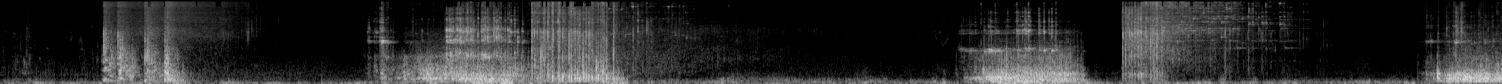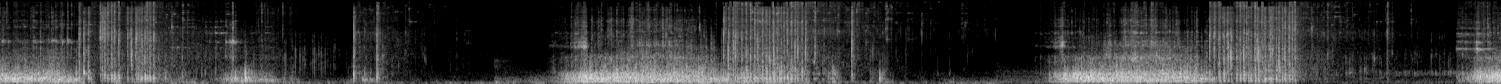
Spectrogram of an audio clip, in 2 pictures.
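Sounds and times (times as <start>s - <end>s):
glass shards clinking: 3.7s - 6.9s, 11.2s - 13.3s, 14.2s - 19.9s, 20.6s - 30.0s
glass shattering: 3.7s - 7.0s, 11.2s - 13.2s, 14.4s - 19.8s, 22.2s - 25.0s, 27.1s - 30.0s.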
